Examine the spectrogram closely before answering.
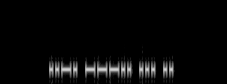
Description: Morse code, heard as a keyed tone, about 39 wpm, 700 Hz. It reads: F8SI
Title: DXCC-100 Call Signs - 4 Characters - Repeated 2x - 40wpm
